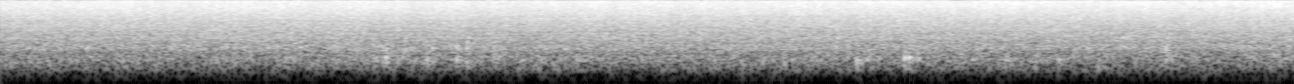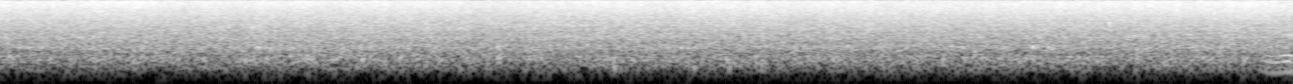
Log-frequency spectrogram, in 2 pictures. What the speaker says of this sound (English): the rushing water and the enormous activity there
